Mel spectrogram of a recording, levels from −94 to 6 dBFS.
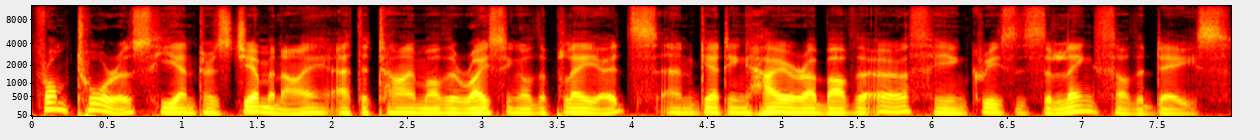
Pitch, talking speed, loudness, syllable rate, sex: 95 Hz, 205 wpm, -19 LUFS, 4.9 syllables/s, male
